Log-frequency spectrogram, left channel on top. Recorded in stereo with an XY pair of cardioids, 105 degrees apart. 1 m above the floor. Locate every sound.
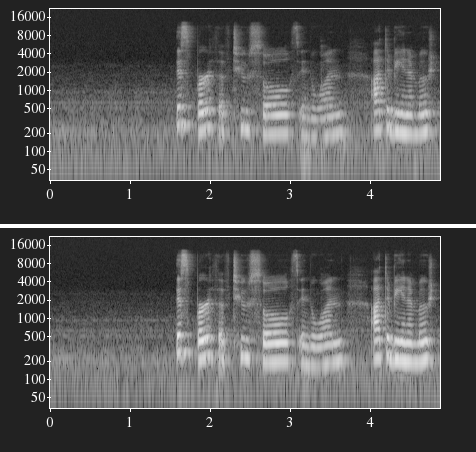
1.6 s a woman speaking: 40° right, 0.6 m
